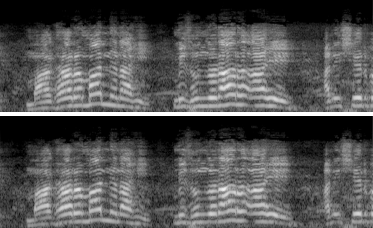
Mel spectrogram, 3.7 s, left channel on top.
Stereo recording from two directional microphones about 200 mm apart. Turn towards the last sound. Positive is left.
turn(degrees=20)  # may be behind; listen again after turning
